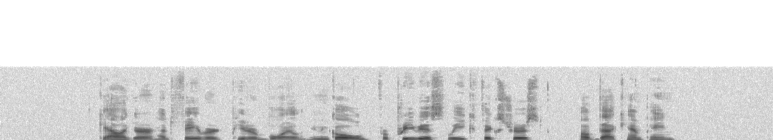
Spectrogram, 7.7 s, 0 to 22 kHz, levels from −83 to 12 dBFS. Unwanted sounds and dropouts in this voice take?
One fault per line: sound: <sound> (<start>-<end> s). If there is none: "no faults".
no faults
